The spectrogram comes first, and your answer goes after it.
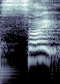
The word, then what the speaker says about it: sight: a sight word a sight word rhymes with might sight might so when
